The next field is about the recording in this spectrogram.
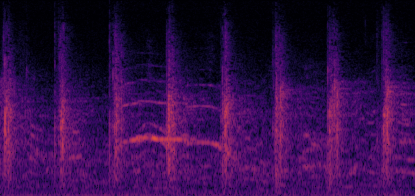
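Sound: audience hand clapping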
